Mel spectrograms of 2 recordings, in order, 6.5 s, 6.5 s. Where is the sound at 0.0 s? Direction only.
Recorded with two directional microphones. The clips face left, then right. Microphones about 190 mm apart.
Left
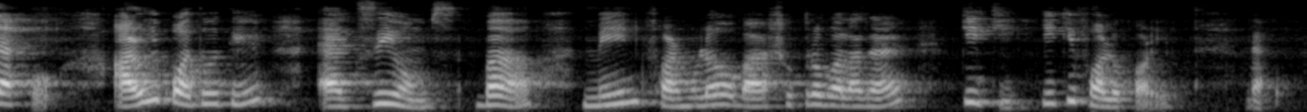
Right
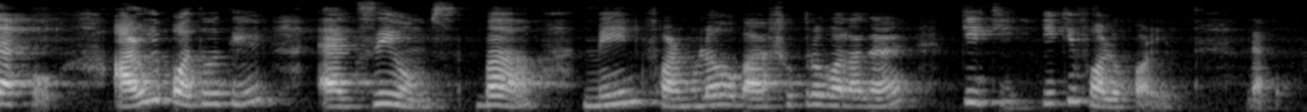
35° left (ahead or behind).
